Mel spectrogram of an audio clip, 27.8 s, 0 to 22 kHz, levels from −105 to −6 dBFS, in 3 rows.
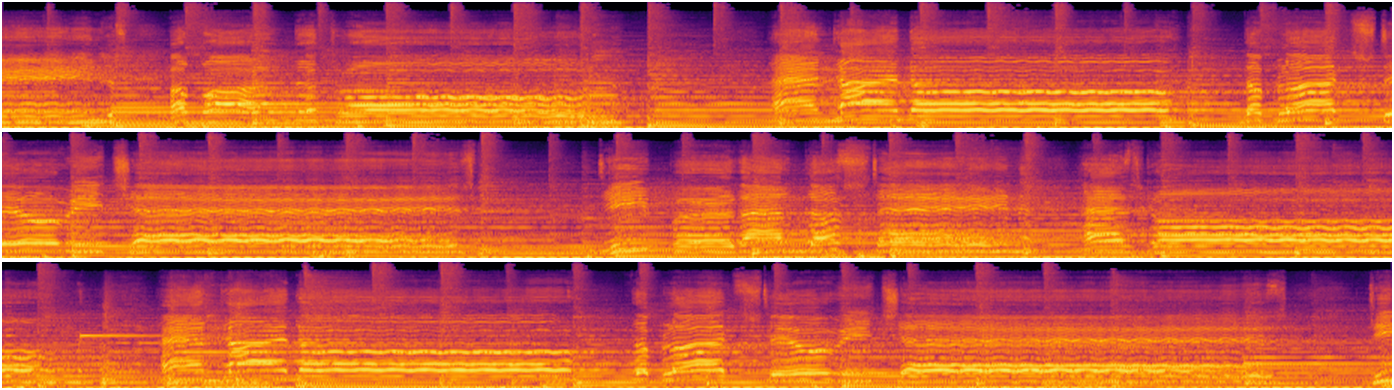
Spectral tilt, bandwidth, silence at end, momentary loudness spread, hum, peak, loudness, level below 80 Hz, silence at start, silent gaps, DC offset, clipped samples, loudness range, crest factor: -4.5 dB/octave; over 20 kHz; 0 s; 8 LU; none; -2 dBFS; -17 LUFS; -30 dBFS; 0 s; none; under 0.1%; under 0.1%; 3 LU; 14 dB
